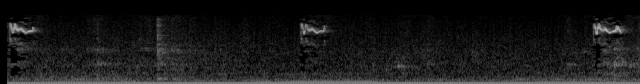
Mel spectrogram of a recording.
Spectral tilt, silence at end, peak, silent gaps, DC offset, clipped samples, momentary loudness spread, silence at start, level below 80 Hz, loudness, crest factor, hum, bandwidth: -0.5 dB/octave; 0 s; -8 dBFS; none; 0.8%; under 0.1%; 22 LU; 0 s; -40 dBFS; -21 LUFS; 20 dB; none; 11 kHz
